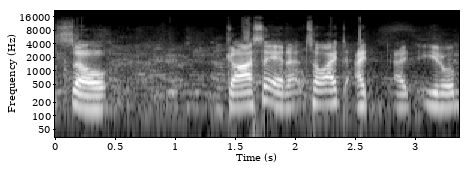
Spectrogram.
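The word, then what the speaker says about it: Gose: Okay, so the bartender first said, well, the correct pronunciation is gosse. Gosse. – Gosse? – And I was like, are you sure about that? He's like, yes. Very adamant. Like, I know its correct pronunciation is gosse.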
